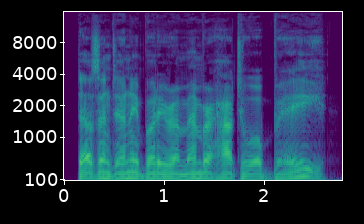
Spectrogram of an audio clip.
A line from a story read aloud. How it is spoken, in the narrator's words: thundered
